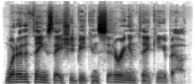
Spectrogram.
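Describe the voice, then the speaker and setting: A man's voice: lowish voice, racing, fairly bright tone. A man hosting a podcast, asking questions and giving a polished, upbeat closing. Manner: upbeat, polished sign-off delivery. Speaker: podcast host.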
